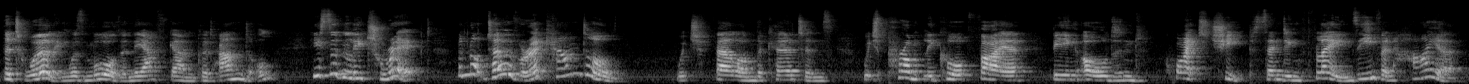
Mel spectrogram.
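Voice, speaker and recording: Female storyteller for rhyming children's tale, expressive and deliberate, recorded at a distance in a roomy space. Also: mid-range voice. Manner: animated, dramatic, deliberate storytelling. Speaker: teacher reading a storybook. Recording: roomy, echoey, distant microphone.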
